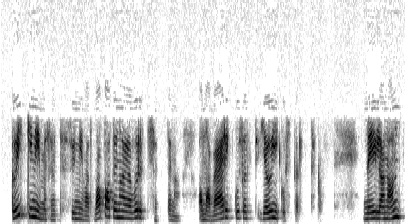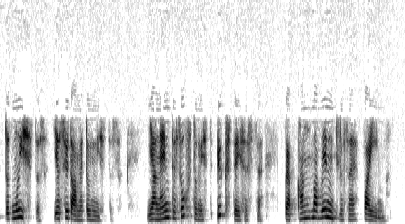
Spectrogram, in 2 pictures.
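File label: Estonian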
